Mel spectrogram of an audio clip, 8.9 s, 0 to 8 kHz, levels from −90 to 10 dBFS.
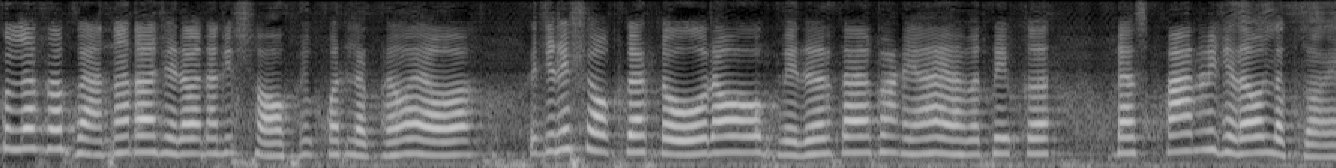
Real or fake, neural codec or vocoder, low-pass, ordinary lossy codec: fake; codec, 16 kHz, 1 kbps, FunCodec, trained on Chinese and English, 50 frames a second; none; none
